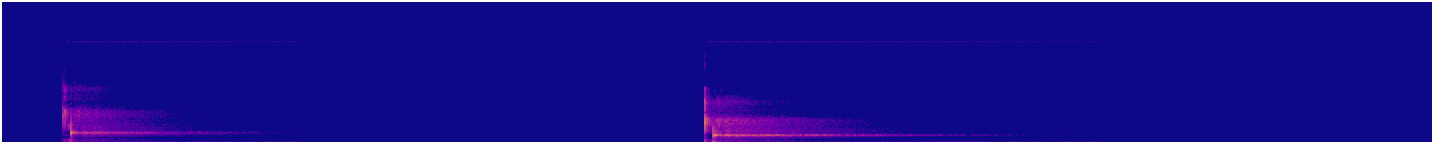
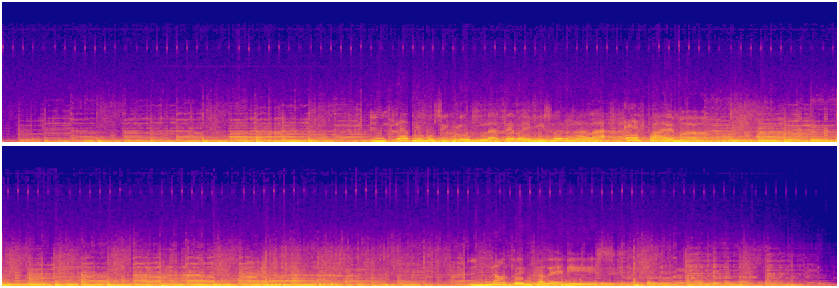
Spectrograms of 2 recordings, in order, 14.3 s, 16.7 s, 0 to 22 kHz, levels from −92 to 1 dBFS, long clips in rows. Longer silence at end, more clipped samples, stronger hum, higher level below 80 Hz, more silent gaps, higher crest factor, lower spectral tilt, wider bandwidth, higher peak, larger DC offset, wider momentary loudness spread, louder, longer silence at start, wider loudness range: first, 5.5 s vs 0.05 s; neither; first, 60 Hz at -100 dBFS vs none; second, -90 dBFS vs -38 dBFS; first, 3.01-7.01 s vs none; first, 34 dB vs 10 dB; second, 0 dB/octave vs -8.5 dB/octave; first, 16 kHz vs 7.2 kHz; second, -18 dBFS vs -4 dBFS; neither; first, 24 LU vs 11 LU; second, -43 LUFS vs -14 LUFS; first, 0.6 s vs 0 s; first, 17 LU vs 4 LU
